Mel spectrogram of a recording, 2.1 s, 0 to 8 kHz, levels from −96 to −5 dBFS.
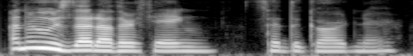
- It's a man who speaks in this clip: No, female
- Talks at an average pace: No, fast, 230 wpm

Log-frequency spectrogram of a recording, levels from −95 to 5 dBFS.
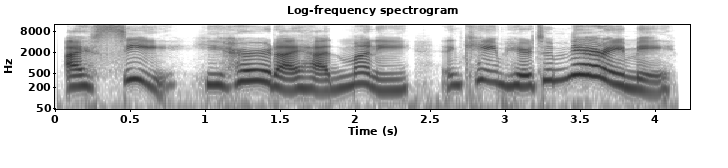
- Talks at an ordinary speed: Yes, average, 185 wpm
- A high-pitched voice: Yes, high, 245 Hz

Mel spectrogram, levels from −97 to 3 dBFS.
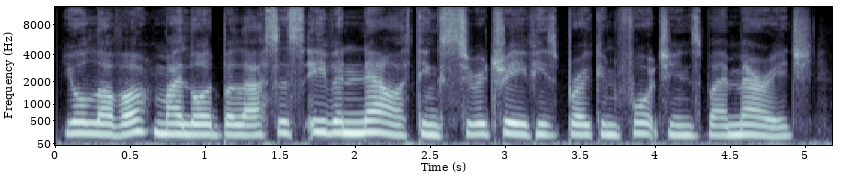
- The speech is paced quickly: No, average, 175 wpm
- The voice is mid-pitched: No, high, 215 Hz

